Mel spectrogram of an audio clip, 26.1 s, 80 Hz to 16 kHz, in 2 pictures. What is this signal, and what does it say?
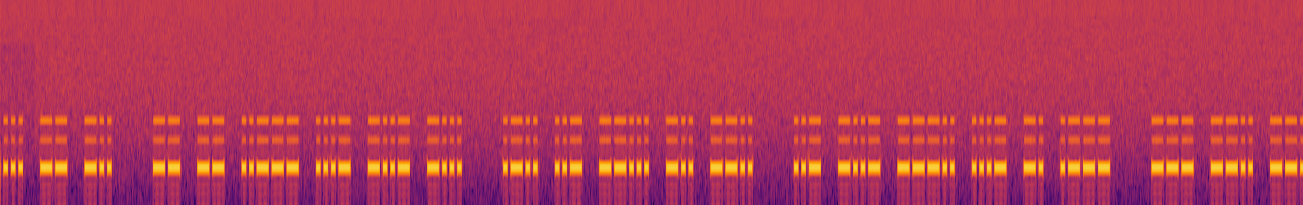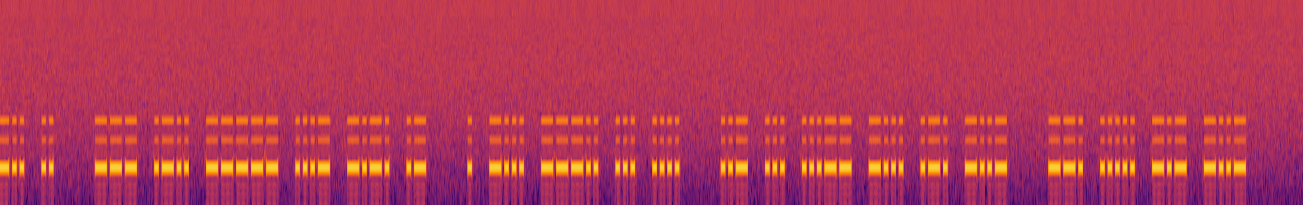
Morse code, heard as a keyed tone, machine-sent, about 32 wpm, spaced as for 26 wpm, 690 Hz. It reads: … MM2VXB LU7DZ UX8VNJ OZ8I OL0VCA EB8SH US3BRX G5KX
